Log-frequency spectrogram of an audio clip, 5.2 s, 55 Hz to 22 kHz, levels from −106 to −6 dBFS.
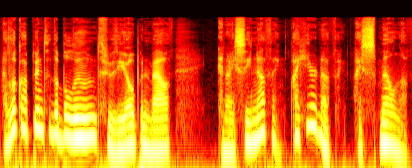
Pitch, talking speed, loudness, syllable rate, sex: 145 Hz, 235 wpm, -17 LUFS, 6.2 syllables/s, male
